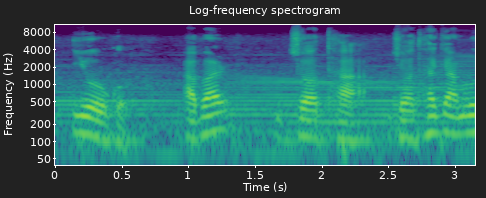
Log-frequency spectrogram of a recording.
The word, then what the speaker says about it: যোগ: এখন ইয়র সাথে যদি ঔকার যুক্ত হয় তাহলে ইয়োগ। ঠিক আছে, তাহলে আমরা কি বলবো? যোগকে বলবো আমরা ইয়োগ।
